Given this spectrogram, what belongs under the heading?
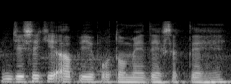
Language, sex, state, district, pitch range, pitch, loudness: Hindi, male, Arunachal Pradesh, Lower Dibang Valley, 105-125 Hz, 110 Hz, -19 LUFS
